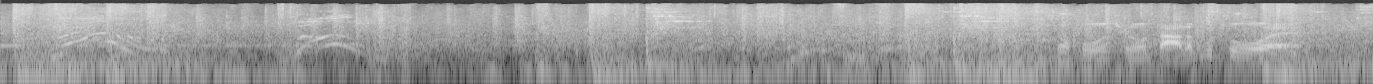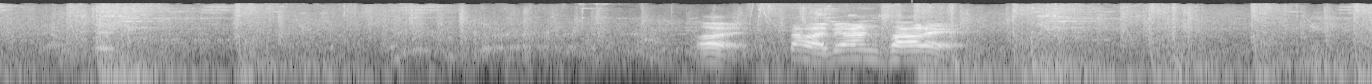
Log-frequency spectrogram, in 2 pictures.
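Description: Gunfire from a game weapon bursts repeatedly.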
